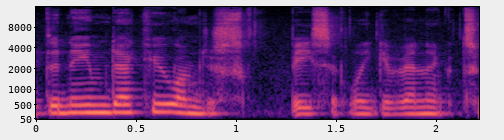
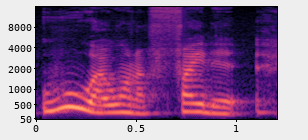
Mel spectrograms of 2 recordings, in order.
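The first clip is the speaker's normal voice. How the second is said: louder, swooping eager "ooh"; hammed-up eagerness; eager, mock excitement; 2 semitones higher, 5 dB louder than usual. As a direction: play him as over-keen for a fight. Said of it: "he's not like that".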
